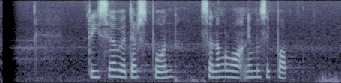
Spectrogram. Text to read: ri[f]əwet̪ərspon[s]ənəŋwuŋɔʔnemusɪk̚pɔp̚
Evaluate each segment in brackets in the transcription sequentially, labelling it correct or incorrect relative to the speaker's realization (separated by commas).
incorrect, correct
